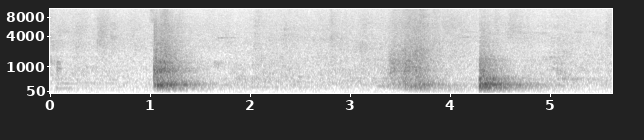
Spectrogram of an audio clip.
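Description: Plastic buckets thud and clunk on concrete.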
